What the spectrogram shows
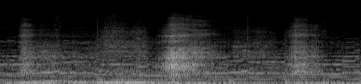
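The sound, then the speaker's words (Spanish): A voice imitates shaky, nervous breathing: a few uneven, trembling gasps and breaths, with no words spoken, the middle breath the strongest. “Este, también, si te das cuenta, empiezas como eh, a ponerte nervioso, como que tiembla, te tiembla, o sea, literal, te tiembla la voz, te empieza a temblar tu respiración, tú estabas como...”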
